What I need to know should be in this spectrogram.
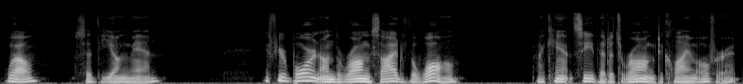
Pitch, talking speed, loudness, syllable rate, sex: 120 Hz, 200 wpm, -18 LUFS, 5.1 syllables/s, male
